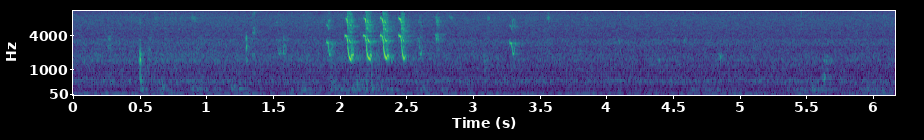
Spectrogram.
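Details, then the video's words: American goldfinch young being fed by adults at 7:40 on 30 July 2011 give a quick burst of four or five high, sharp chips, with a few scattered faint notes over a low outdoor hum. "American Goldfinch (Czyż złotawy) 30.07.2011. Karmienie"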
